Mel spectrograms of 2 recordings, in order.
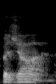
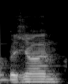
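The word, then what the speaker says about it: Bijan: Um and the guys I'm putting ahead of him are Bejon Gibbs and uh and apparently it's pronounced Bjon. I saw that he corrected some people this week. Um, so Bjon and uh and Gibbs and uh Genty, those are my top three.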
